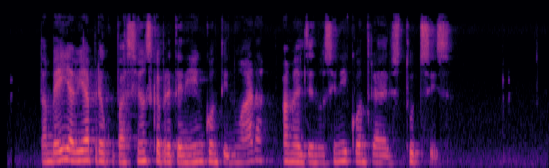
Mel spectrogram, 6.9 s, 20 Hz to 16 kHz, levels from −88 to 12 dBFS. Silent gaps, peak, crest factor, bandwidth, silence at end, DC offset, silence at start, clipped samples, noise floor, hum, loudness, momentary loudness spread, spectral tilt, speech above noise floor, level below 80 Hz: none; -10 dBFS; 20 dB; 11.5 kHz; 1.25 s; under 0.1%; 0.5 s; under 0.1%; -64 dBFS; none; -30 LUFS; 9 LU; -4.5 dB/octave; 35 dB; -80 dBFS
